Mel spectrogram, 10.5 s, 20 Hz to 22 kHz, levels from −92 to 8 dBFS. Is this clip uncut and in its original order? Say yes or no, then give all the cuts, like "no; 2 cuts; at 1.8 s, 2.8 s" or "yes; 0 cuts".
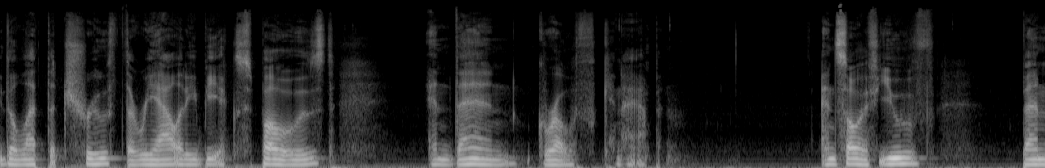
yes; 0 cuts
